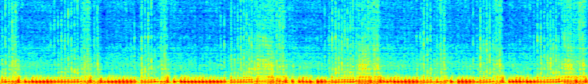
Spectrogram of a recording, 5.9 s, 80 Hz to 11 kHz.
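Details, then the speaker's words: 1999 Honda 400EX quad, freshly rebuilt engine (new piston, rings) during break-in warm-up with throttle blips: loud steady single-cylinder thump rising cleanly with throttle, no knocking or rattle, no smoke seen; runs really good, normal running. "while we're doing that we're gonna put everything back on it seems to run really good"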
